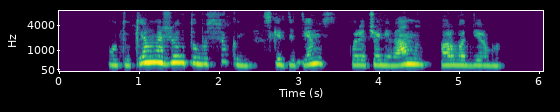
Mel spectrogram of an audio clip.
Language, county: Lithuanian, Kaunas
